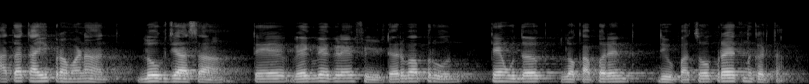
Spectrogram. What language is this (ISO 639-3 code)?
kok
